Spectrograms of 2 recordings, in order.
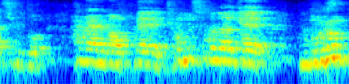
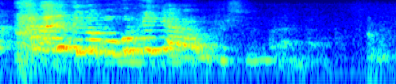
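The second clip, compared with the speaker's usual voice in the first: very high, loud pulpit yell; high-pitched scolding shout; shouted admonition; 9 dB louder than usual. Acted. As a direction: yell it as an urgent rebuke. Preacher shouts at an imagined listener.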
